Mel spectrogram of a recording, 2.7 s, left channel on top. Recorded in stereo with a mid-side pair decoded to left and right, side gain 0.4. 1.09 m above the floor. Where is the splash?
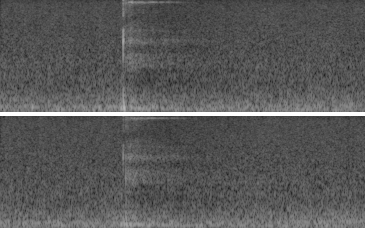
No splash in this recording.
